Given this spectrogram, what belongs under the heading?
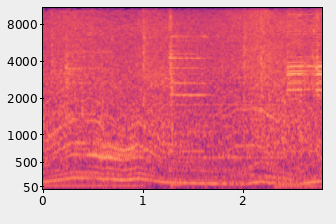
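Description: Mini John Cooper engine in GTA5 droning loudly and close, its pitch climbing and dipping as the car revs and shifts, continuous throughout.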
